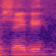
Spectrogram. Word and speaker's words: Sebi: Is that how you pronounce it? Yeah, Dr. Sebi.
